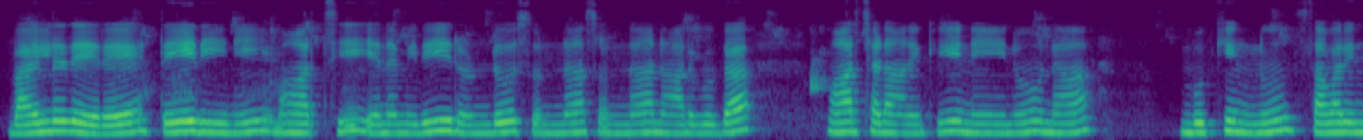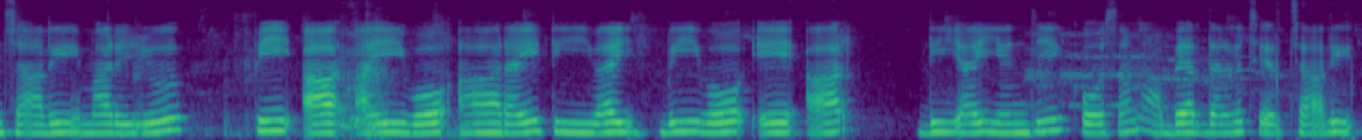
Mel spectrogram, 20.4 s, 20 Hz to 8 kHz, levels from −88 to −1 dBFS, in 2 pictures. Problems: none marked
